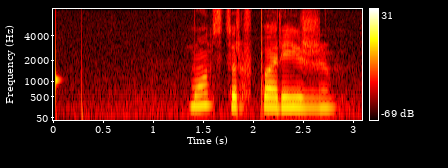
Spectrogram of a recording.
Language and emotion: Russian, sad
